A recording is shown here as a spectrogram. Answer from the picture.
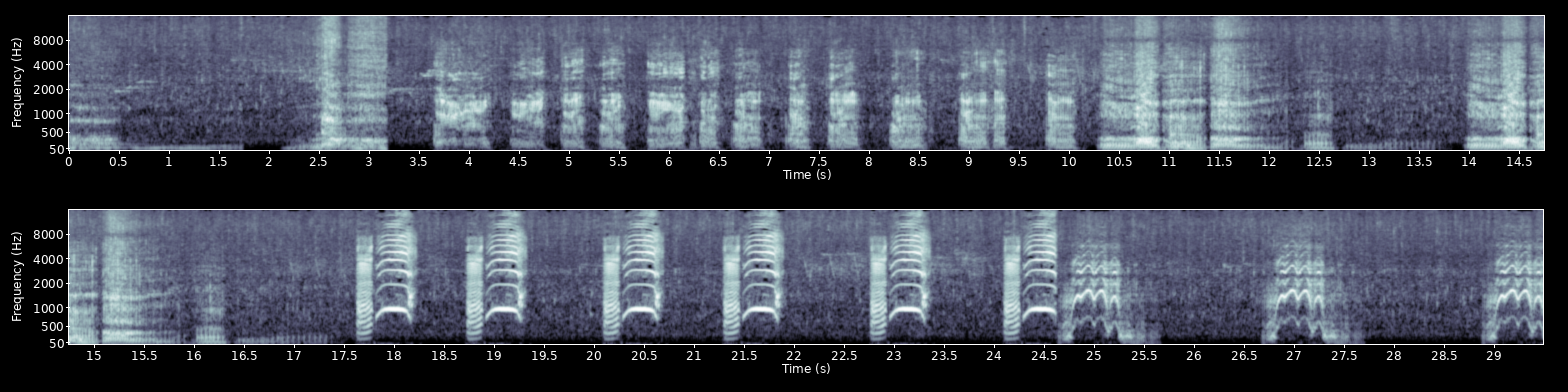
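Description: Lion roaring, the call tailing off into a run of short rhythmic grunts, then two louder low calls. From about halfway on, a different animal gives a regular series of short, high, arching calls, about one a second.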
